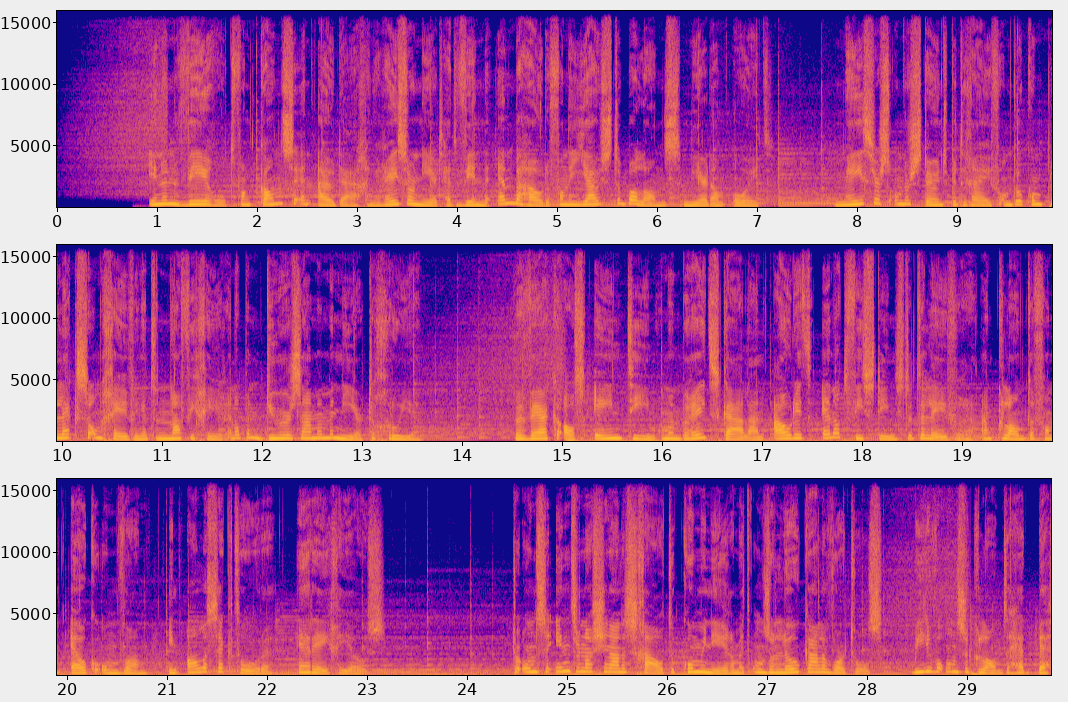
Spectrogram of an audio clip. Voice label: corporate Dutch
